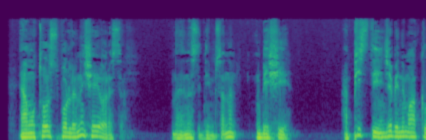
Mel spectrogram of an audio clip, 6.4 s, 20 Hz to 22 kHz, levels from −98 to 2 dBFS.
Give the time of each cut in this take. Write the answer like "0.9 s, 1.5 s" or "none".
none

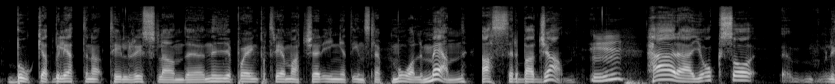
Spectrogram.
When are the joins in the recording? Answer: 4.7 s

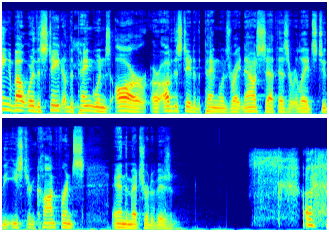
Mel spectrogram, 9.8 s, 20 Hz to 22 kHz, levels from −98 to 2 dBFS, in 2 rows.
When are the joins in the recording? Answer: none

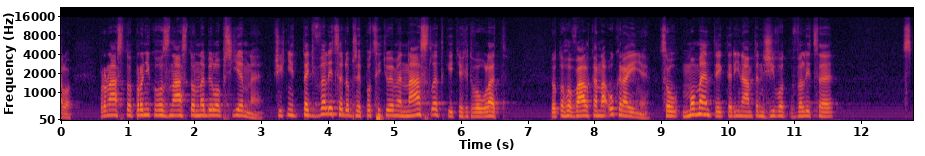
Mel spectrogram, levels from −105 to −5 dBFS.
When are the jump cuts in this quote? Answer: 3.1 s, 8.9 s

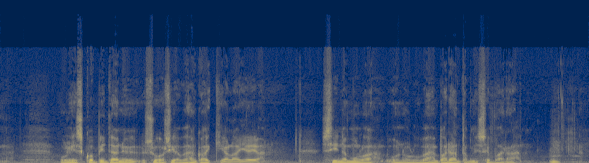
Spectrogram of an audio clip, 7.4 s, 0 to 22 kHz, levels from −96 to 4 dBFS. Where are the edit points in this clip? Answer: none

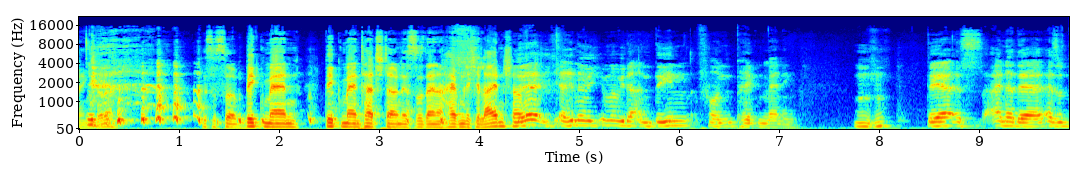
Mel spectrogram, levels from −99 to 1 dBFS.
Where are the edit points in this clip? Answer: none

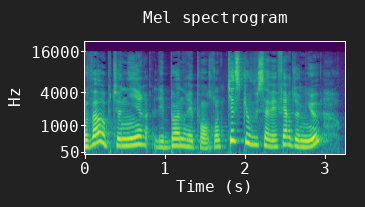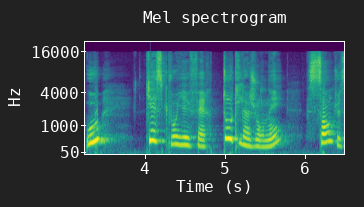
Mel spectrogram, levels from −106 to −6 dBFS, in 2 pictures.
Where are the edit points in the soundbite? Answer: 4.3 s

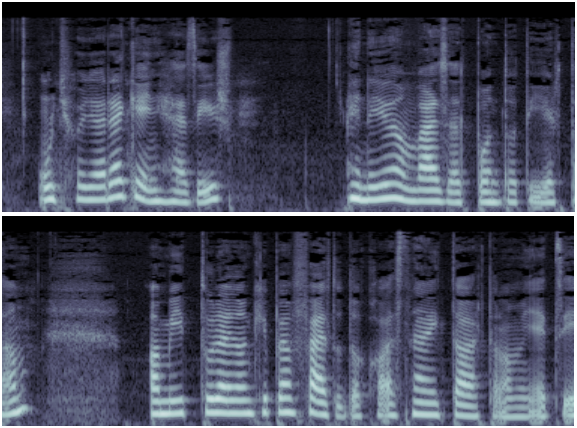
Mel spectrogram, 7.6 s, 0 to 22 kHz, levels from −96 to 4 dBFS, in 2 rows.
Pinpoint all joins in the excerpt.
none

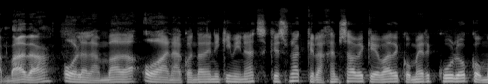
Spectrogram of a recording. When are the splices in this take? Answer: 3.0 s, 3.4 s

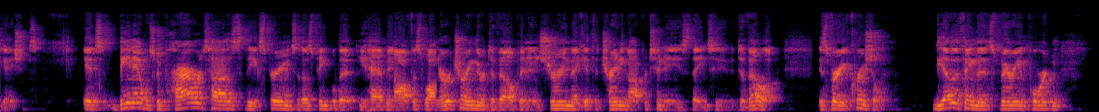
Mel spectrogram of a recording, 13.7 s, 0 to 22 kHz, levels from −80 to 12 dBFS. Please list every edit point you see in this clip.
4.9 s, 5.4 s, 8.8 s, 10.1 s

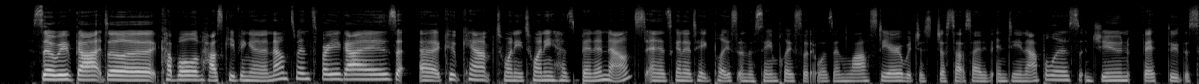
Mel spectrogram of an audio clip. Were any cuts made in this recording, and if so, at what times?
1.0 s

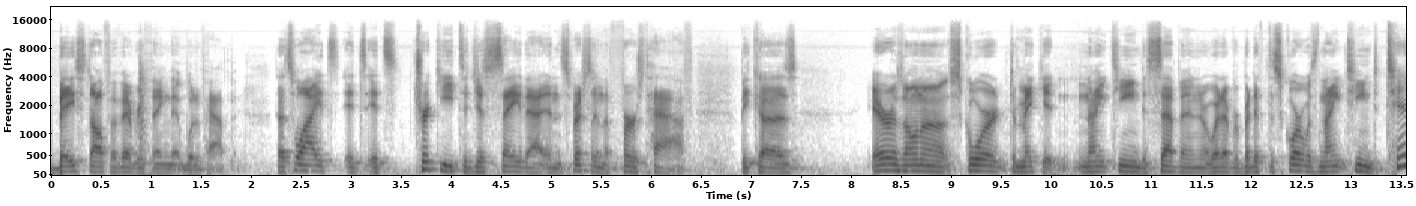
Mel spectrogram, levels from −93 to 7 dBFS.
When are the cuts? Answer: none

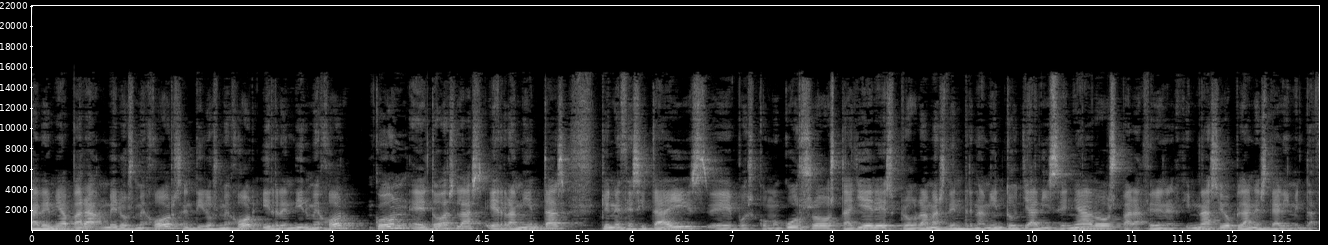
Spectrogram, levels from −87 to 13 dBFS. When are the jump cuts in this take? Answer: none

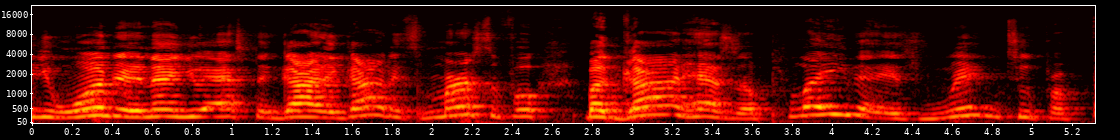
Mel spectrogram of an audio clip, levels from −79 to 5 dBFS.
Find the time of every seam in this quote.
none

